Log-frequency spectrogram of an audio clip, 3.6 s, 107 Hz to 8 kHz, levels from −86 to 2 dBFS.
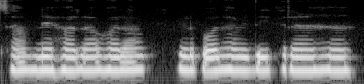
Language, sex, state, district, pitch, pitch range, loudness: Hindi, female, Jharkhand, Palamu, 215 Hz, 215-220 Hz, -13 LUFS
